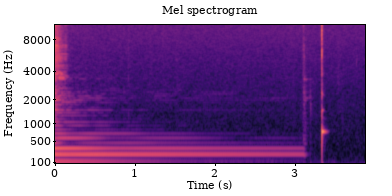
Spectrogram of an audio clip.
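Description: A single sustained A-sharp bass guitar note plucked on the G string rings clearly and alone, slowly decaying for about three seconds before being muted, followed by a short click and faint string noise.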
